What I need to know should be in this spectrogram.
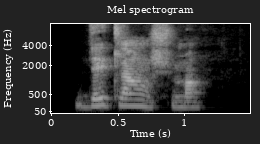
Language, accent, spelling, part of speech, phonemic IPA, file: French, Canada, déclenchements, noun, /de.klɑ̃ʃ.mɑ̃/, LL-Q150 (fra)-déclenchements.wav
- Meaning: plural of déclenchement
